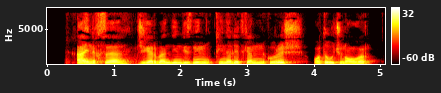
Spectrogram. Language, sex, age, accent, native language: Uzbek, male, 19-29, Sirdaryo, Uzbek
